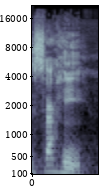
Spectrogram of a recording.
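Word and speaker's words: Sarrus: A gente aplica aqui a regra de Sarri. Se escreve sarro, você vai fazer o biquinho agora e fazer sarri, porque são os franceses que estudaram isso daqui.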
